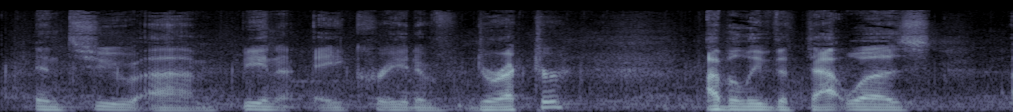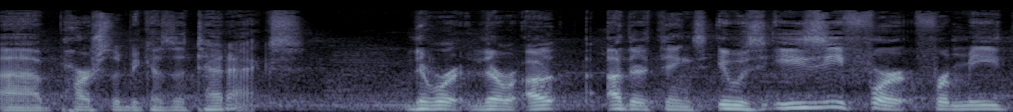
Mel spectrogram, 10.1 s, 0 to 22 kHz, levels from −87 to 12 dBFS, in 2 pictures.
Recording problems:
murmuring crowd; noticeable; throughout; 20 dB below the speech

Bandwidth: 14.5 kHz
